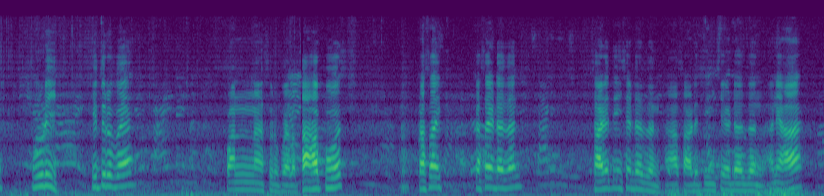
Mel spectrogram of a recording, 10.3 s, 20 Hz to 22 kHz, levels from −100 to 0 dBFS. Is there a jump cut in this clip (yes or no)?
yes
